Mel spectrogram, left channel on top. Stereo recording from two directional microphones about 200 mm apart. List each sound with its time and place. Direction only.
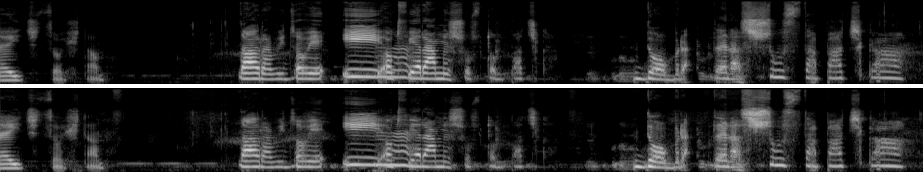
0.0 s speech: 5° left (ahead or behind)
2.4 s child singing: 40° left (ahead or behind)
6.3 s a woman's voice: 10° left (ahead or behind); by 9.0 s 25° left (ahead or behind)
